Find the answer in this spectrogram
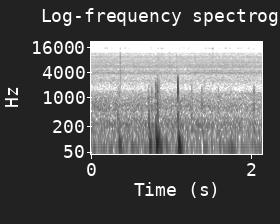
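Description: Low, irregular thumps and rumble on a phone's microphone, with two stronger knocks close together about a second in.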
